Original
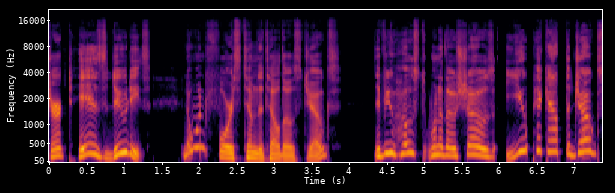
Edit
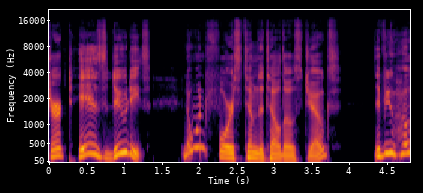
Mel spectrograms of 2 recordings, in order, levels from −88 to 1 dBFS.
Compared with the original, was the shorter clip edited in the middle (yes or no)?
no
